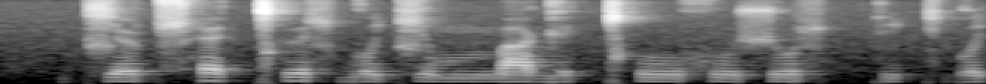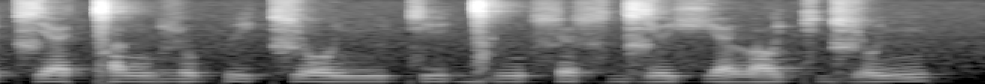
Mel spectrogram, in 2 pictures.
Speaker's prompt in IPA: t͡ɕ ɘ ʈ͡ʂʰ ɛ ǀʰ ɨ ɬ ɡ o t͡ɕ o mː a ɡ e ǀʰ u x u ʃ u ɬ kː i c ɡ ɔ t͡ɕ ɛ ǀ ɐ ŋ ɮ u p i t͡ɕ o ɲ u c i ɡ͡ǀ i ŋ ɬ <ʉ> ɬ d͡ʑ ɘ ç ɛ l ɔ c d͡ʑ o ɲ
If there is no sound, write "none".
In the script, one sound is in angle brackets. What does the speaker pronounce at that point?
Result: ɨ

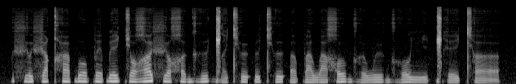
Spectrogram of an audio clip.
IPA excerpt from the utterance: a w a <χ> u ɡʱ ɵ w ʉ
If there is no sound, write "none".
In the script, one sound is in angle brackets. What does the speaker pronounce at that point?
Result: χ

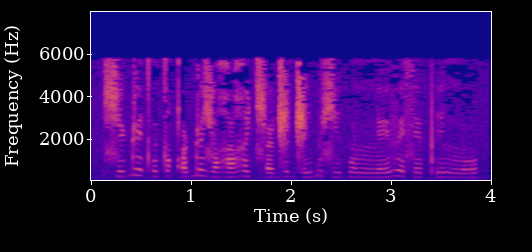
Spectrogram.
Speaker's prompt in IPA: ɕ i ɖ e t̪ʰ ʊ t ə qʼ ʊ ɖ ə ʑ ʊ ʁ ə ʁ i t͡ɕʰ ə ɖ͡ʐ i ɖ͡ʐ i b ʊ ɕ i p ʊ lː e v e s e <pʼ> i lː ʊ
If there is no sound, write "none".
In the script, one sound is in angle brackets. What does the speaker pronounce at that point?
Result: pʼ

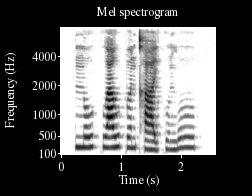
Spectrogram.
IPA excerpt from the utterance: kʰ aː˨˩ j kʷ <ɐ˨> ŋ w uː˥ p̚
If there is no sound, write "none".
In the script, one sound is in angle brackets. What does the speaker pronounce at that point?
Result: ɐ˨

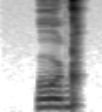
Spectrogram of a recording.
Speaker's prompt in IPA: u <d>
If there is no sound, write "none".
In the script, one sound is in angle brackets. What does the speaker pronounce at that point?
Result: ɖ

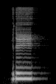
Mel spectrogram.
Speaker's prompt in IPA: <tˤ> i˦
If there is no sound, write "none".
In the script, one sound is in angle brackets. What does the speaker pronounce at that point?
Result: ɾ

